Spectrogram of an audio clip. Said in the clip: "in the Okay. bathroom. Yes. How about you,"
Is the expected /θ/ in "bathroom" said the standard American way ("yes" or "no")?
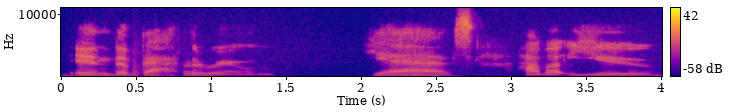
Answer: yes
